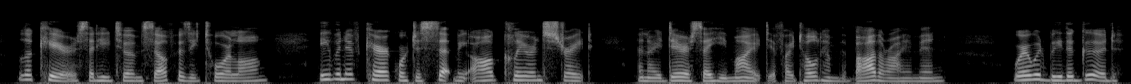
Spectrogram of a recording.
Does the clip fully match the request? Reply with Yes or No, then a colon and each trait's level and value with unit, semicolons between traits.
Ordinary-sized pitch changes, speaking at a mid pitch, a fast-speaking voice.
Yes: average, 3.3 semitones; medium, 170 Hz; fast, 215 wpm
